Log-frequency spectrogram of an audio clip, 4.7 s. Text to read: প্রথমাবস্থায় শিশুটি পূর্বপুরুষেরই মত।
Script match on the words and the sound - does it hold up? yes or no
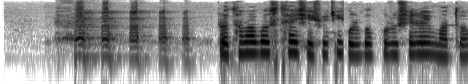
no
